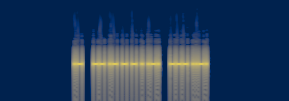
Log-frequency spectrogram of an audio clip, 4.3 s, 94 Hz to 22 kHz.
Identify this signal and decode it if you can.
Morse code, heard as a keyed tone, about 48 wpm, 700 Hz. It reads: A MATTER OF
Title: Sets of 3 Words 50wpm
